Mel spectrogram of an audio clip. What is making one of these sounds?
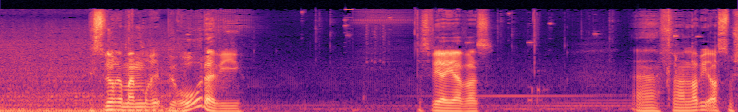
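Electronic menu chimes ring out in short pitched bursts.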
